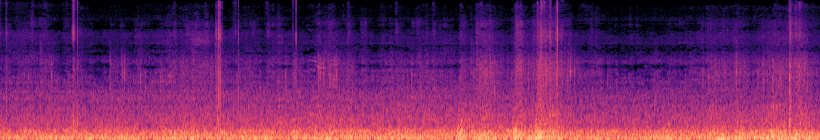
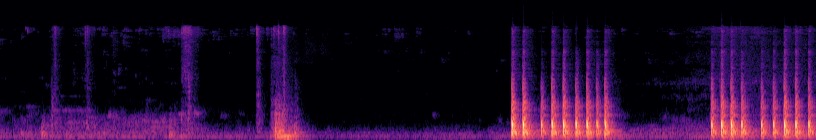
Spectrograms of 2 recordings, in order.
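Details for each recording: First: Toyota Avanza rear underbody on rough, wavy road after replacing the exhaust hanger rubber that caused rear knocking: steady road rumble with only light scattered ticks, no repeated knocking; normal. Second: Toyota Avanza, rear cabin knocking on uneven roads, simulated with rear door closed: two bursts of quick hollow knocks from under the rear as the loose exhaust clatters against its worn, stretched rubber hanger.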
